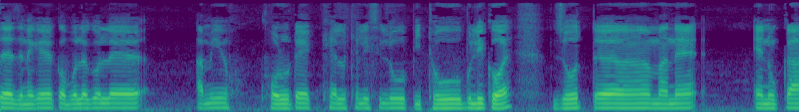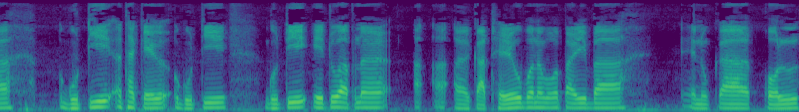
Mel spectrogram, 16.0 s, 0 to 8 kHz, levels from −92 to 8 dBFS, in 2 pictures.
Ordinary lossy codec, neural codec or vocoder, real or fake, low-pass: MP3, 32 kbps; none; real; 7.2 kHz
